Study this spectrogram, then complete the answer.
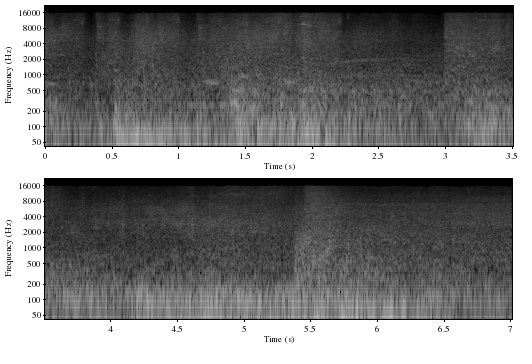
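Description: Magic spells crackle and blast.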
